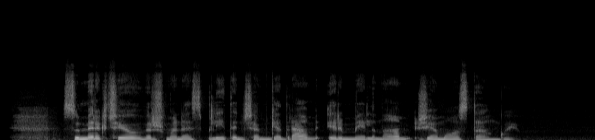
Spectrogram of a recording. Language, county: Lithuanian, Klaipėda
